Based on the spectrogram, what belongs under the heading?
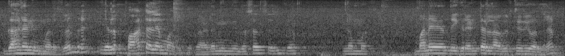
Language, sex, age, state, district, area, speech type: Kannada, male, 30-45, Karnataka, Vijayanagara, rural, spontaneous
